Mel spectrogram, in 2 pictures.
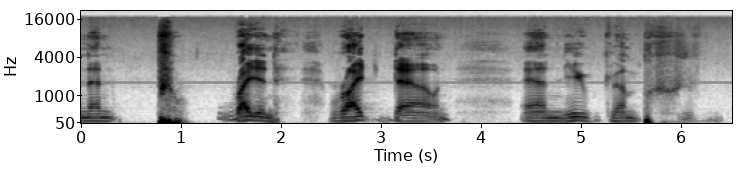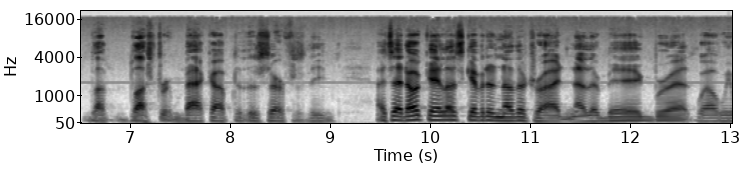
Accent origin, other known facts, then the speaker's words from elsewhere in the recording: Pasadena, California, United States; It was a small town, still a little bit of a small town flavor to Pasadena. And with nothing but boys, we had four boys in the family, and it was great.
